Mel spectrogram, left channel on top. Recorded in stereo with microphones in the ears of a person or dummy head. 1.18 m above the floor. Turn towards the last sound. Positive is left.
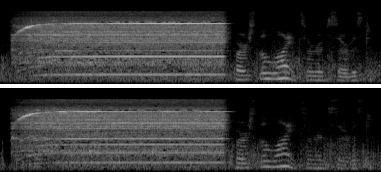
turn(degrees=20)  # may be behind; listen again after turning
